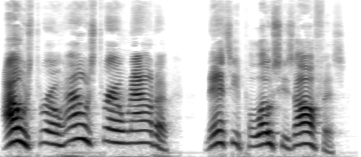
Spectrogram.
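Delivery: high, loud indignant whine; mock outrage. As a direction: imitate someone making a big scene of being wronged. Mocking a politician's outraged complaint.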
